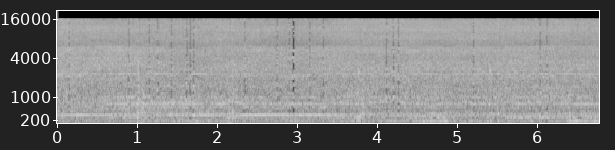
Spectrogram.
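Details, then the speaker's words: 1997 Sebo Automatic X1 upright vacuum after refurbishment, motor serviced, new brushroll and filter: smooth even motor rush with steady pitch, no rattles or surging; normal running. "so it mugged very well I did all the motor a little bit so that sounds better and it works"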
